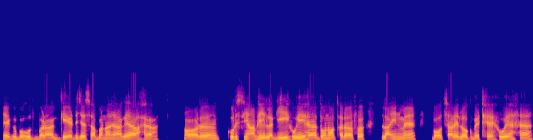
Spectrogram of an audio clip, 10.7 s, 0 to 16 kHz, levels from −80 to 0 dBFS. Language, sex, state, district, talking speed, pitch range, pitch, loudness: Hindi, male, Jharkhand, Jamtara, 135 wpm, 145-155 Hz, 150 Hz, -15 LUFS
